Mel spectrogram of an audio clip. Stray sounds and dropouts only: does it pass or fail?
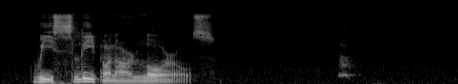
fail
